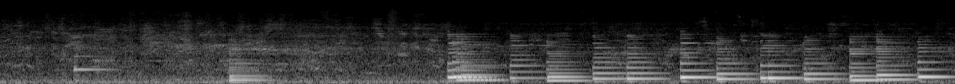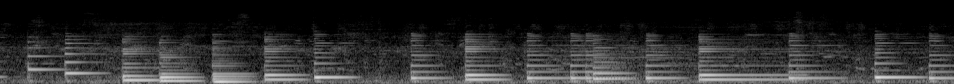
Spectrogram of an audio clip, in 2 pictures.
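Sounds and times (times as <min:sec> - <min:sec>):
electronic piano slow melody: 0:02.3 - 0:02.8, 0:04.5 - 0:19.0.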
